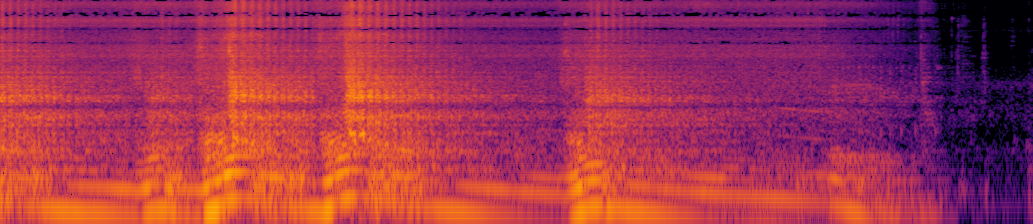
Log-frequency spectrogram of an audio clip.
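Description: A car engine idles with a deep rumble.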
